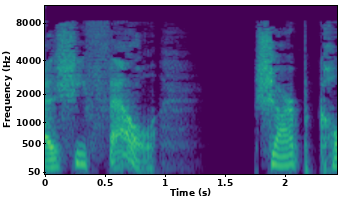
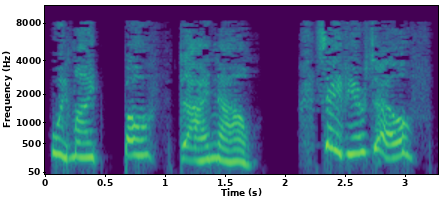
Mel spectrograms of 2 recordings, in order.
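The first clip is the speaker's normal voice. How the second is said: high, louder pleading woman; woman's voice; 14 semitones higher, 6 dB louder than usual. Acted. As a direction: beg him to let go.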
